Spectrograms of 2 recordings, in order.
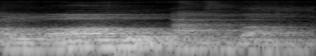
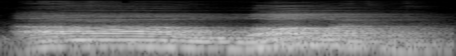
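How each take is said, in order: First: The opening vowel is short and joined smoothly. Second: The opening vowel is stretched out long. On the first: The speaker calls it right. "dibacakan dengan digabungkan" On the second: The speaker calls it wrong. "memperpanjang bacaan hamzahnya"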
